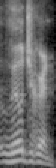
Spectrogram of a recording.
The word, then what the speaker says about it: Liljegren: Yeah, Liljegren.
